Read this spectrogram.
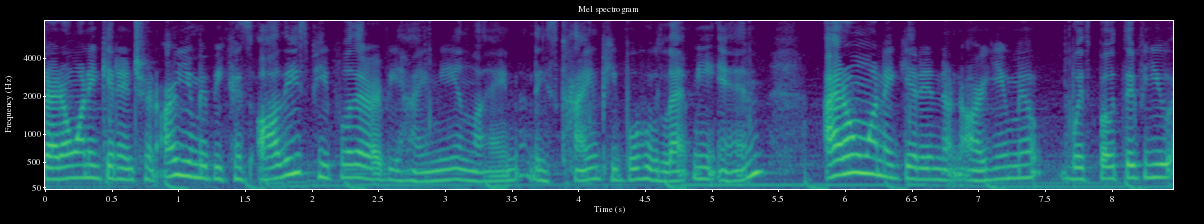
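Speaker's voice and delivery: ordinary delivery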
